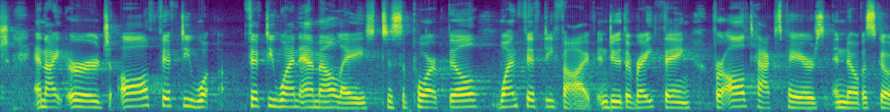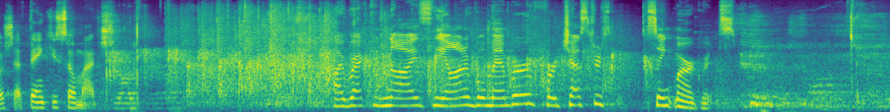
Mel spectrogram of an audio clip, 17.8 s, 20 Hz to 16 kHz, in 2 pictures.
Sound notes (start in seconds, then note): 12.5 some Applause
